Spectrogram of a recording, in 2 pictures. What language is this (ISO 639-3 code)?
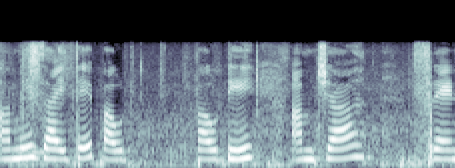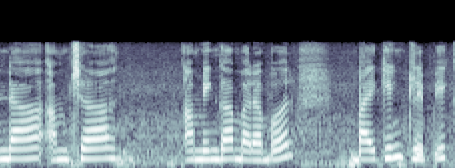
kok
